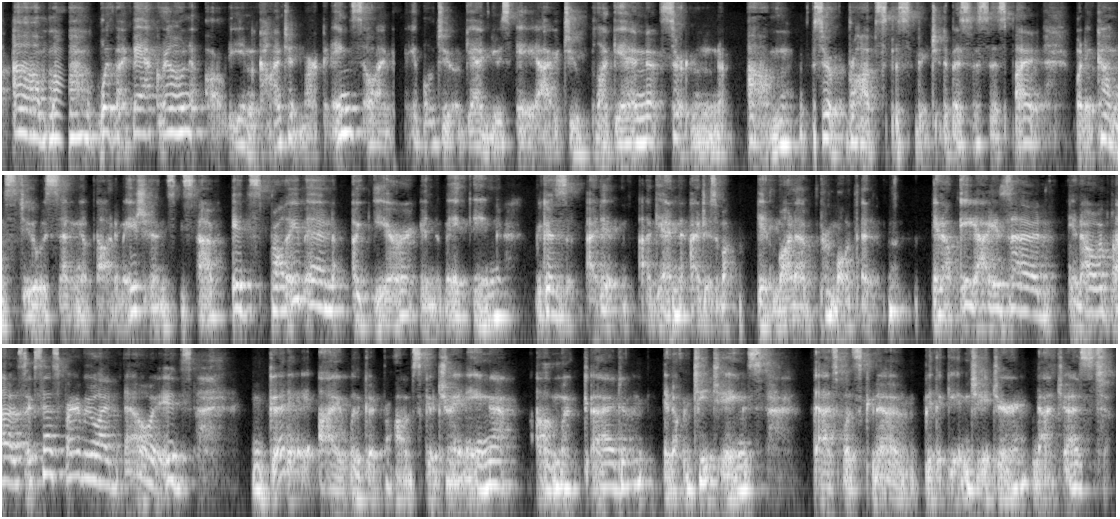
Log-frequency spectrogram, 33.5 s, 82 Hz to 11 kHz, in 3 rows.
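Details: Adult woman with spasmodic dysphonia caused by neck trauma about 5 years ago; unable to speak for about 2 years; treated with Botox injections into the neck, which help but do not cure; spasmodic dysphonia.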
